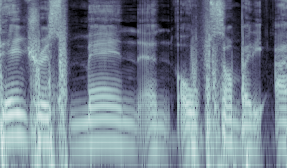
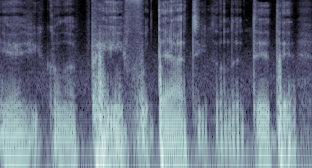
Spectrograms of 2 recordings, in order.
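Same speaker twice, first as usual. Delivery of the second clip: breathy, deep serious-guy voice, threatening; 9 semitones lower, 4 dB quieter than usual. Explaining how people talk when they want to seem serious, in a put-on deep serious voice. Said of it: "they start talking this like deep voice".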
